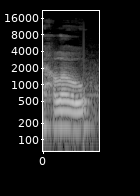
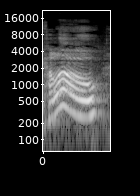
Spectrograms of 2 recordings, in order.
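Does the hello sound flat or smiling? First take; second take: flat; smiling. First: The greeting sounds flat and unsmiling. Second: The greeting sounds warm and smiling. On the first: The speaker seems uninterested in the call. The speaker calls it wrong. "with a no smile" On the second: The speaker is friendly and glad to talk. The speaker calls it right. "with a smile"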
